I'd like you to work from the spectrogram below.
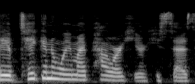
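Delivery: plain reading voice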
